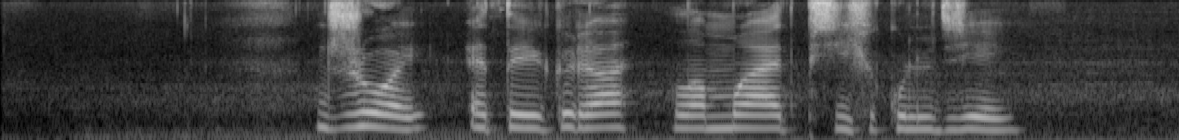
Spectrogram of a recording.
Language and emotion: Russian, neutral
